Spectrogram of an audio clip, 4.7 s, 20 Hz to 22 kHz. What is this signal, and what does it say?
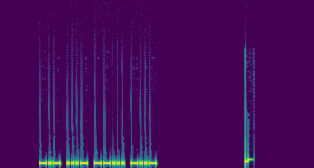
Morse code, heard as a keyed tone, about 36 wpm, 700 Hz. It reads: KV7X
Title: USA Call Signs - 4 Characters - 3x Character Spacing - 35wpm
